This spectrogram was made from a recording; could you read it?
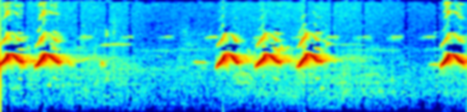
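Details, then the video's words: Northern mockingbird in North America singing repeated arched, whistled chirps, mostly in groups of two or three, with short silences between groups. "Veja o canto do pássaro, ave zombeteira"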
